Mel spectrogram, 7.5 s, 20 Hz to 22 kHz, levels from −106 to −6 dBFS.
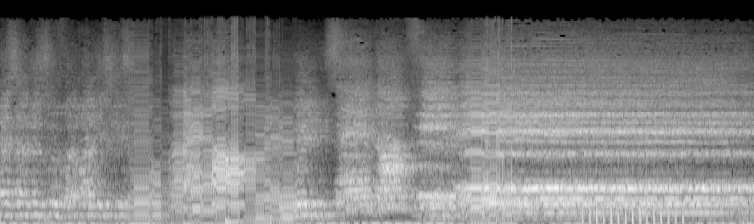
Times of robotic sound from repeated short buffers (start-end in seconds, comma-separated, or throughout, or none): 1.26-2.97, 4.68-5.11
